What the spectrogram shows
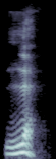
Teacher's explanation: We have a lamed, makes an L sound. We have the shva. Since it's at the beginning of a word, it gives us a quick E.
